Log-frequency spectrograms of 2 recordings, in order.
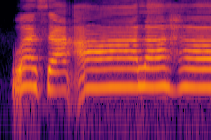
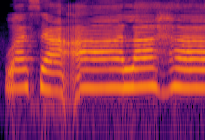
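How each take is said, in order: No difference in how they are said.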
